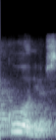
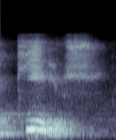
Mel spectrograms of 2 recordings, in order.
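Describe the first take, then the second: First: The first vowel sounds like 'oo'. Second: The first vowel sounds like 'ee'. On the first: The speaker calls it wrong. "a transliteração correta não é Curios" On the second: The speaker calls it right. "é Kyrios"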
